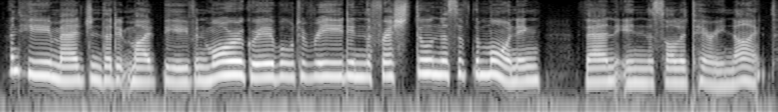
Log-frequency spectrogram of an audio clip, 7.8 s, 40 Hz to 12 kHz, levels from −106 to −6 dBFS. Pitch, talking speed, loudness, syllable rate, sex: 220 Hz, 185 wpm, -18 LUFS, 5.0 syllables/s, female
